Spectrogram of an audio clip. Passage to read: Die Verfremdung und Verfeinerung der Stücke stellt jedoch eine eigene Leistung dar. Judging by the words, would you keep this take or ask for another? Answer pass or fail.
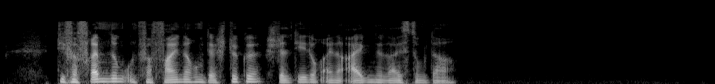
pass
